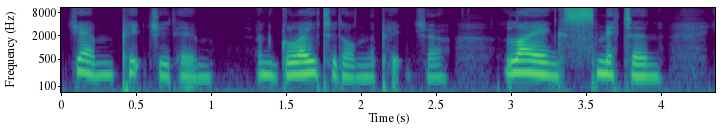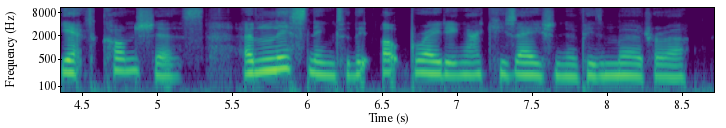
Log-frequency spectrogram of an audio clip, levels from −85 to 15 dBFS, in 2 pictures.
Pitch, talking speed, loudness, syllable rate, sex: 200 Hz, 145 wpm, -19 LUFS, 4.6 syllables/s, female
